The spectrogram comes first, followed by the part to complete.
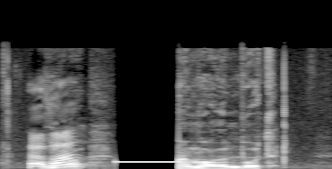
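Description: Speech cut by a censor bleep: about a second in, a steady single-pitched beep lasting about half a second replaces a word, with the voice fully muted beneath it.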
